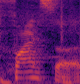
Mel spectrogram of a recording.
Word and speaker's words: Pfizer: And it's pronounced Pfizer, apparently.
